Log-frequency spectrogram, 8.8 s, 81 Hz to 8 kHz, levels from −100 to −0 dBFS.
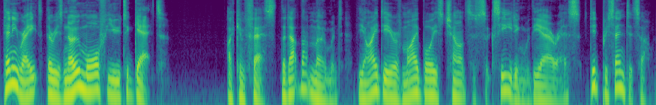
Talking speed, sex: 235 wpm, male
